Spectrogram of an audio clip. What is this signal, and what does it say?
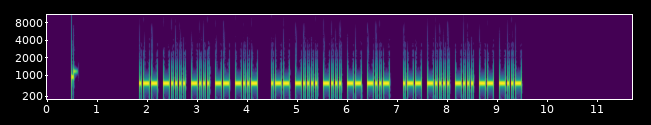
Morse code, heard as a keyed tone, about 30 wpm, 700 Hz. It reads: W6BMX W6BMX W6BMX
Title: USA Call Signs Repeated 3x 30wpm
